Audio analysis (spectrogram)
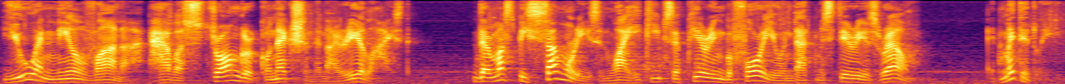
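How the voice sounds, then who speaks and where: A thoughtful scientific adviser in a video game. He speaks formally and articulately at a medium pitch with lively inflection, over faint noise. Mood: sincere, reflective. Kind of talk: video game dialogue acting.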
